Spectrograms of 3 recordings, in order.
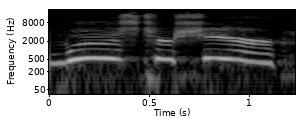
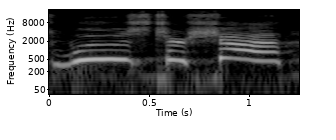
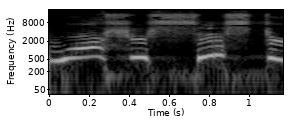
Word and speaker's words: Worcestershire: It's pronounced Worcestershire, or sometimes Worcestershire, all depends on where ye are. Now mind you, Where ye are. Oliver Twist would. And remember, it's not wash your sister sauce, even if it does sound a bit cheeky.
